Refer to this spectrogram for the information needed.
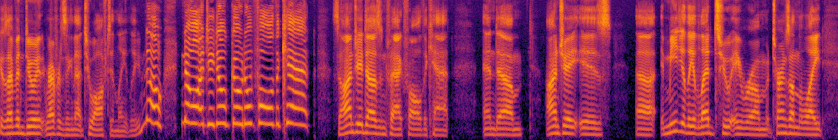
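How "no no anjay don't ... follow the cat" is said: acted shrill, very high, pleading screaming. Speaker recounts yelling a warning at someone, retelling a scream. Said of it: "I'm just screaming like".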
